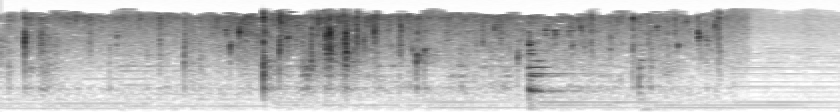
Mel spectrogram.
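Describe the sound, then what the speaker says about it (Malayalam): Curry leaves and dried chillies fry in hot oil on a very low flame for Kerala sambar while being stirred, with a steady crackling sizzle and sharp pops near one and two seconds, close and moderately loud. "പിന്നീട് ഇതിലേക്ക് അല്പം കറിവേപ്പില ചേർത്ത് ഇളക്കുക."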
